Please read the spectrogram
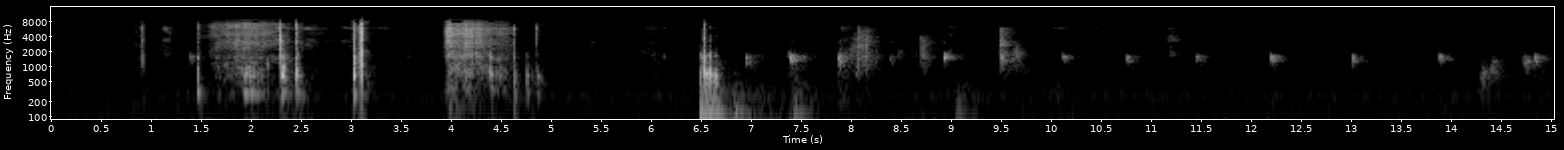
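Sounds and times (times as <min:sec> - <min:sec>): plastic bottle knocking on counter: 0:06.5 - 0:07.0.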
